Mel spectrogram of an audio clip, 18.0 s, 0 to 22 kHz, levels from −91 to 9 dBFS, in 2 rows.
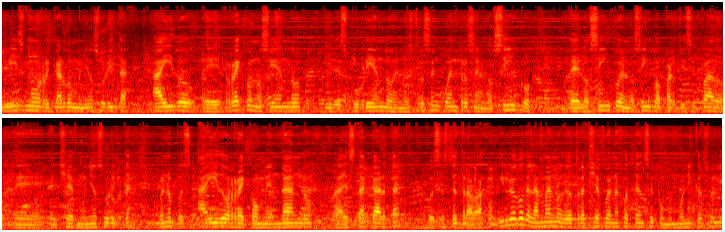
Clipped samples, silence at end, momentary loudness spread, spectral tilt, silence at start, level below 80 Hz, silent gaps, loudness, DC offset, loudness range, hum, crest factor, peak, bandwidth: under 0.1%; 0 s; 6 LU; -5 dB/octave; 0 s; -50 dBFS; none; -28 LUFS; under 0.1%; 3 LU; none; 20 dB; -8 dBFS; 19 kHz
